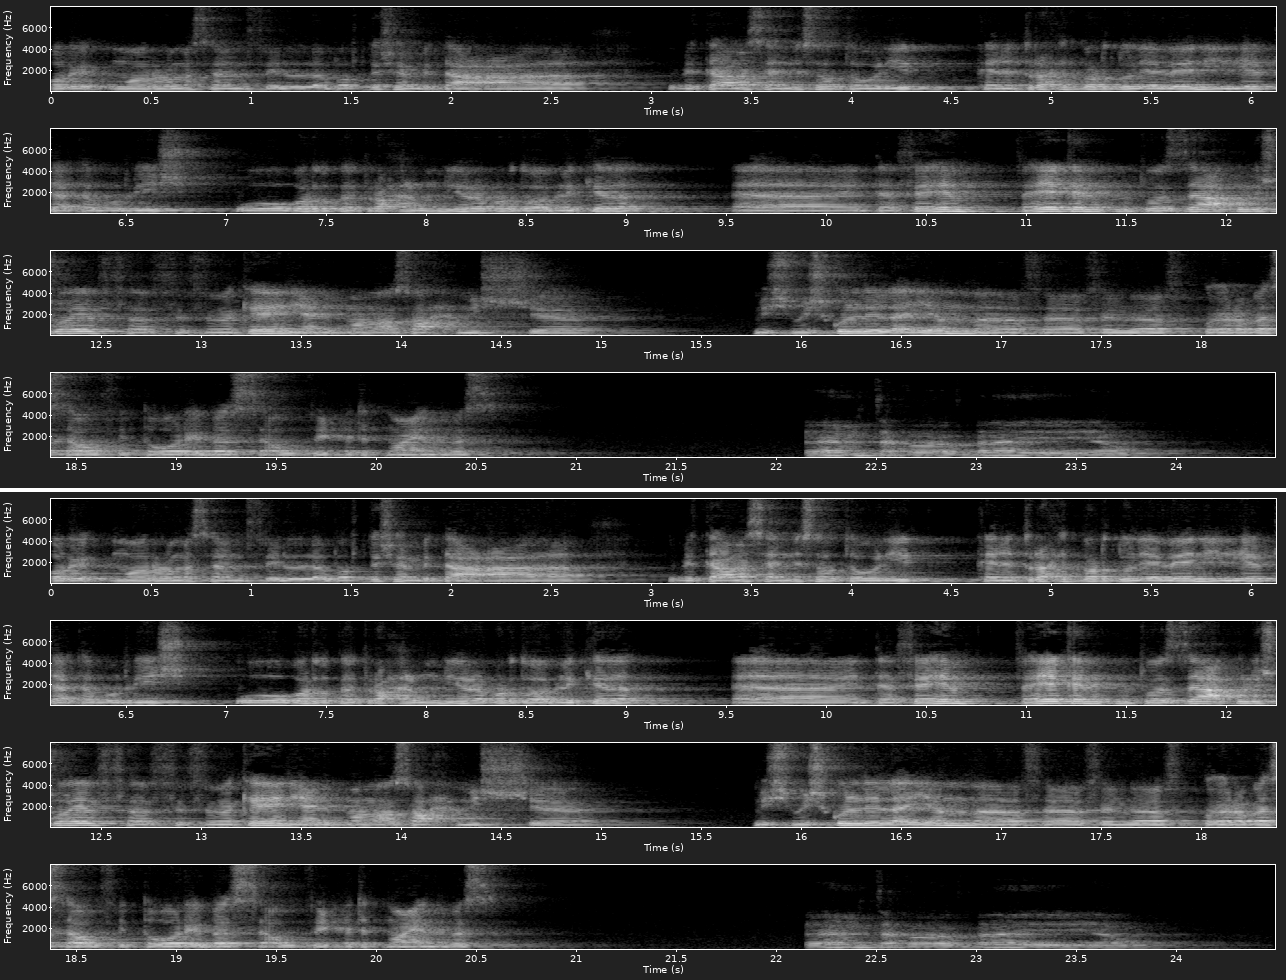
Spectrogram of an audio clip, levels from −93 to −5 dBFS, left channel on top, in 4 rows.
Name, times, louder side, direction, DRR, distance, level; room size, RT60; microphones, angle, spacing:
voice 1, 0.0-2.7 3.1-4.4 4.6-6.8 7.0-9.1 9.5-15.0 15.8-20.6, right 1 dB, 25° right, 4 dB, 0.7 m, -29 dB
voice 2, 22.1-23.8, left 1 dB, 75° left, -1 dB, 2.4 m, -36 dB
15.5 x 9.0 x 2.3 m, 1.1 s
head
